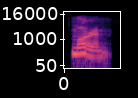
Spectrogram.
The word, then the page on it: moron: Indian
